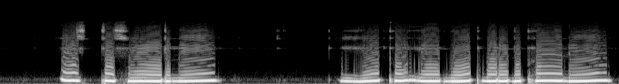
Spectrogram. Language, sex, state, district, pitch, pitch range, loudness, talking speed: Hindi, male, Rajasthan, Bikaner, 170 Hz, 155-190 Hz, -7 LUFS, 95 wpm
